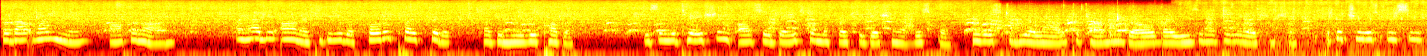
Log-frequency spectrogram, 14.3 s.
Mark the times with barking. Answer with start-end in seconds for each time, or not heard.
0.0-2.5, 5.0-7.7, 9.6-11.4.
